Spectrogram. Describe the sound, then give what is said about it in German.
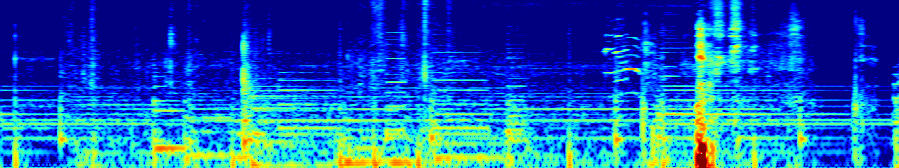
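Cat meows from an online cat video come in scattered plaintive calls. They mix with steady tonal background sounds, and one louder, sharper burst stands out near the end. “Problem ist, umso mehr Cat-Content ich anklicke.”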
